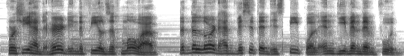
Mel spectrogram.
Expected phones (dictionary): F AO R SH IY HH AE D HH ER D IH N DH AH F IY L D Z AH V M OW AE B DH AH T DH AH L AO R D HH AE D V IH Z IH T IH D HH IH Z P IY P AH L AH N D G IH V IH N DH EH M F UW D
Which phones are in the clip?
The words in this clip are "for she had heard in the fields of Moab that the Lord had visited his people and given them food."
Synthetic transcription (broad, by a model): F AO R SH IY HH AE D HH ER D IH N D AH F IY L D S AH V M OW AE B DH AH T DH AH L AO R D HH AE D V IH S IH T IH D HH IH S P IY P AH L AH N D G IH V IH N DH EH M F UW D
